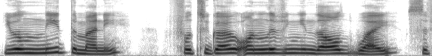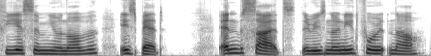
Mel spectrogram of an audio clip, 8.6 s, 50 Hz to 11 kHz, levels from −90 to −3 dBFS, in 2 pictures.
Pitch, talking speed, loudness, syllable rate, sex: 205 Hz, 190 wpm, -19 LUFS, 4.9 syllables/s, female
